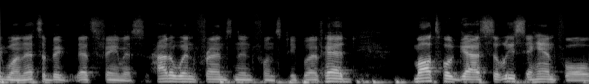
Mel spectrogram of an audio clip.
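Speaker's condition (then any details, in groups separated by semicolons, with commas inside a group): No condition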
